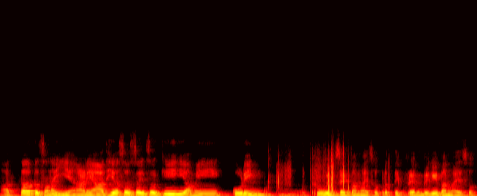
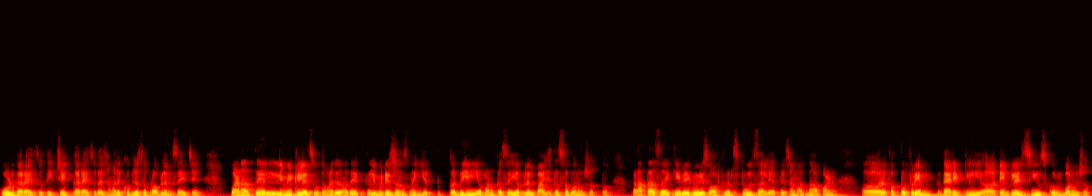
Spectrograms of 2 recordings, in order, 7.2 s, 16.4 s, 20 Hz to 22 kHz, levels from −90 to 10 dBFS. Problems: constant background noise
